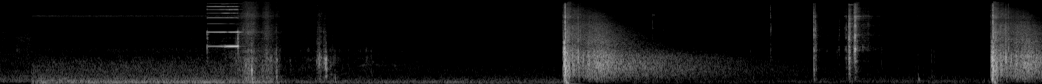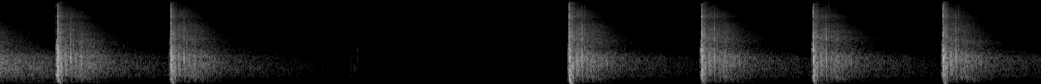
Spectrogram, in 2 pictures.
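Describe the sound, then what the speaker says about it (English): A handgun drawn from a holster and fired during an FBI concealed-carry qualification test, four rounds standing, then four more kneeling. Loud, sharp, close shots come in uneven bursts, with one longer pause between the two strings. "From the holster, draw and fire 4 rounds from standing up, drop to kneeling, and then fire 4 more rounds in 20 seconds."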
